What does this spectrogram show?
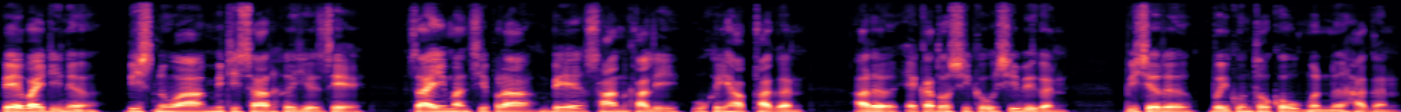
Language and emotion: Bodo, neutral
